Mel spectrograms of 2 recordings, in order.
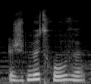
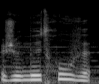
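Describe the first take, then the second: First: The words are shortened and run together. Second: Each sound is pronounced in full.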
